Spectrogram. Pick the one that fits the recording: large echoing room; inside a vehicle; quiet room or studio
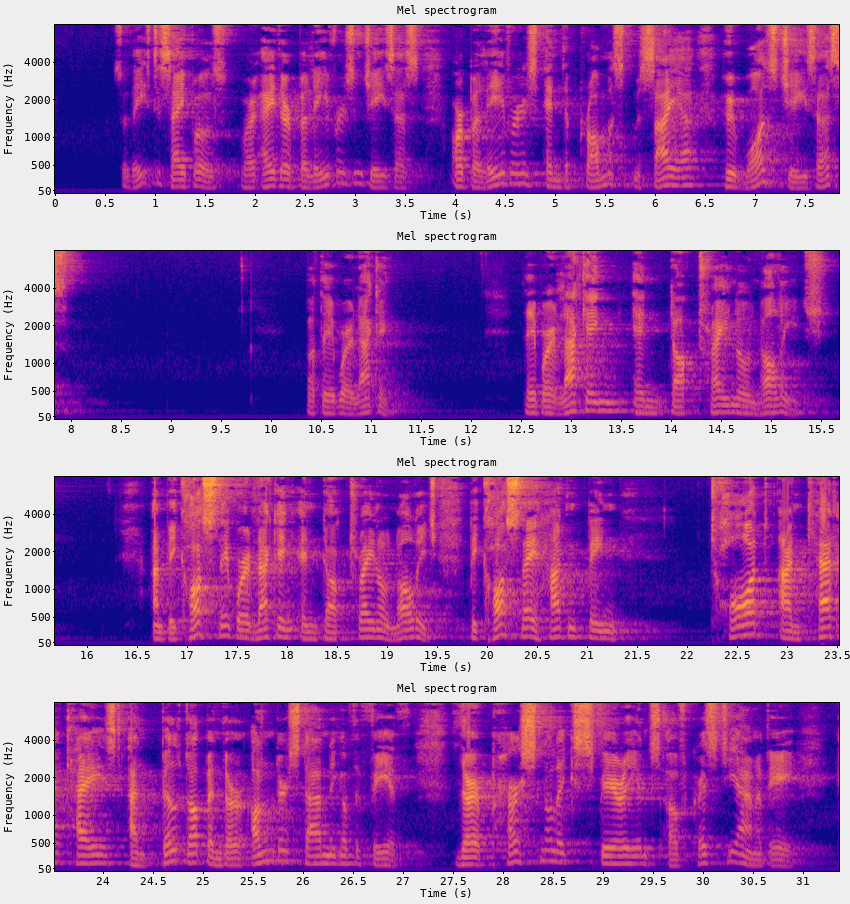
large echoing room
